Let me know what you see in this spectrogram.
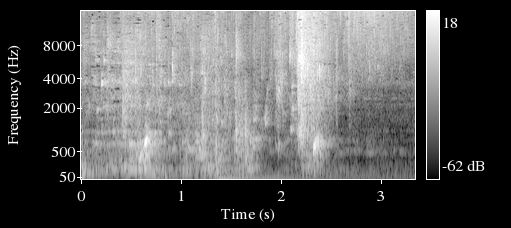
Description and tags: My failed attempt at plunging a bath tub...
plumbing, plunger, water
